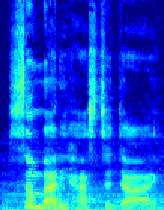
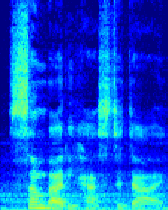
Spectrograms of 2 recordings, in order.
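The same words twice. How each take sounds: The two takes are said the same way.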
